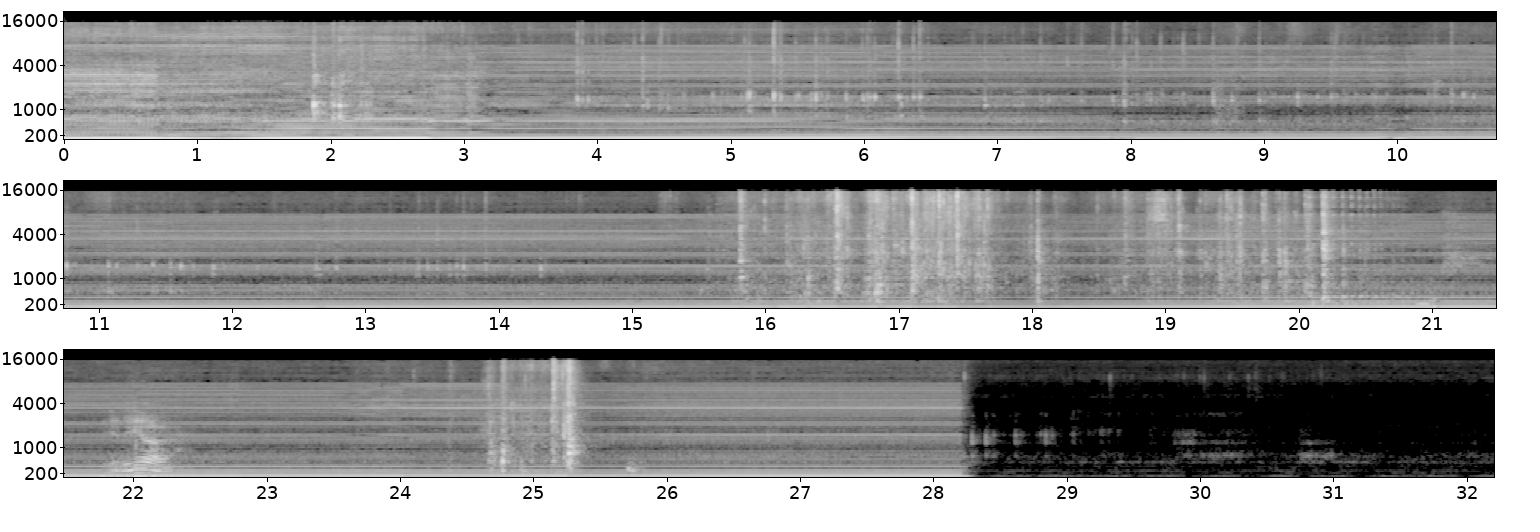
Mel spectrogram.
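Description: Nespresso capsule machine's pump humming steadily as it brews an espresso shot from an illy Intenso aluminium capsule. The hum is loudest in the first few seconds and cuts off suddenly near the end, when the shot is done.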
